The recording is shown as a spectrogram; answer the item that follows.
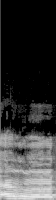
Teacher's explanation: انت کے نون میں اخفا کریں گے اس لیے کہ نون ساکن کے بعد میں تا ہے اور تا اخفا کے حرفوں میں سے ہے۔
